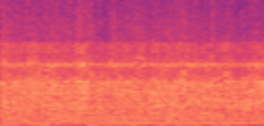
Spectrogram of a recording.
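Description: Samba school bateria playing live in a large hall: a loud, steady, dense wall of drums and percussion with voices mixed in.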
